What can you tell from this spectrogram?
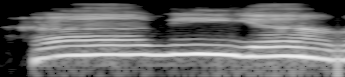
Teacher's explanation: ٹھیک ہے، ہاں یہ آپ کا ہا نہیں ہے، ہاں ہے، ہاں ہاویہ. وی کی کسرہ شارپ رکھے گا، یا کے بعد ہا کو واضح کیجیے گا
